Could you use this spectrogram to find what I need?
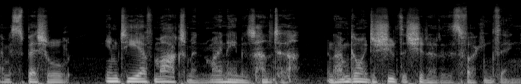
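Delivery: put-on, attempted British accent. Introducing his game character, a player tries a British accent. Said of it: "Let's see if I can do a British accent".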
